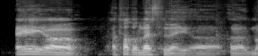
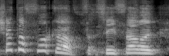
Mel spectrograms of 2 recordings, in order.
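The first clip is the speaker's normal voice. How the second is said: mock angry yell; 7 semitones higher, 4 dB louder than usual. Real, not acted. Yelling at arguing chat member.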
